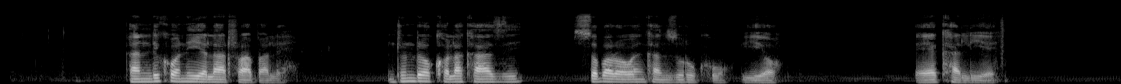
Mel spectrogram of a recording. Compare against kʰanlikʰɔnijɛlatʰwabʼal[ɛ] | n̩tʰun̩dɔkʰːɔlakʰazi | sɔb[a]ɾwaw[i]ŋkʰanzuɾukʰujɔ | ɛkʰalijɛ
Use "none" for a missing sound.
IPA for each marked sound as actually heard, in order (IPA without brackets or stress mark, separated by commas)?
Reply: ɛ, a, ɛ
